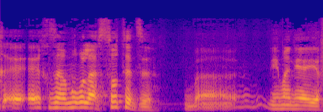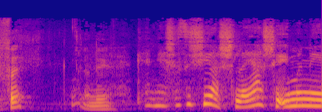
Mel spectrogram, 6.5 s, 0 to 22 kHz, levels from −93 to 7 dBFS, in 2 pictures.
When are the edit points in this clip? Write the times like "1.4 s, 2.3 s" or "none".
none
